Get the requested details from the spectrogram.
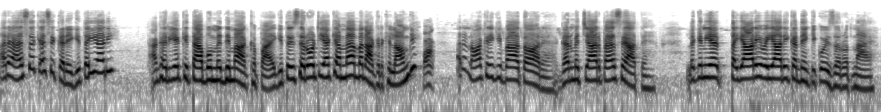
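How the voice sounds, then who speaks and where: A woman voices a sharp-tongued older mother-in-law who scolds in plain, rustic speech. The voice sits rather high. It belongs in a storybook cartoon. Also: animated, normal speed. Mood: scornful. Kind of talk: animated story voice acting.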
